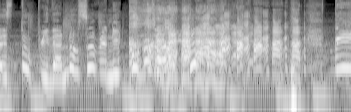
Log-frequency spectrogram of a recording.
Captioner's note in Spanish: Risas malvadas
